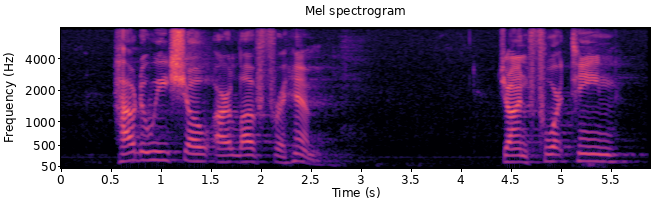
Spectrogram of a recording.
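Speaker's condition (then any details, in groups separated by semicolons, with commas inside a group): No condition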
